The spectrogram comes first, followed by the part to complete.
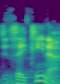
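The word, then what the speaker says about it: Zaytinya: Turkish restaurant Zenia how do you say zatina zatina yes yes Tom so uh so if you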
